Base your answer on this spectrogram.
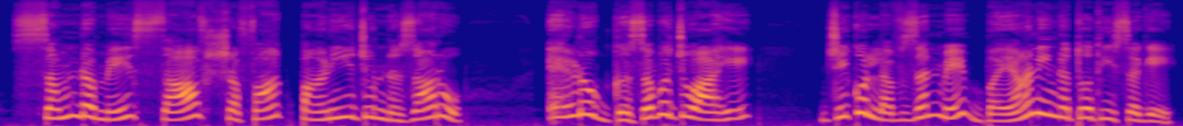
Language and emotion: Sindhi, surprised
